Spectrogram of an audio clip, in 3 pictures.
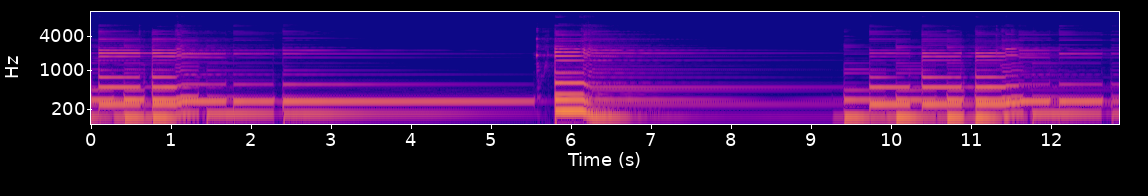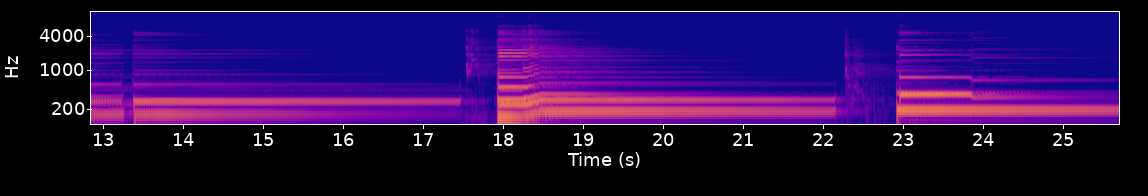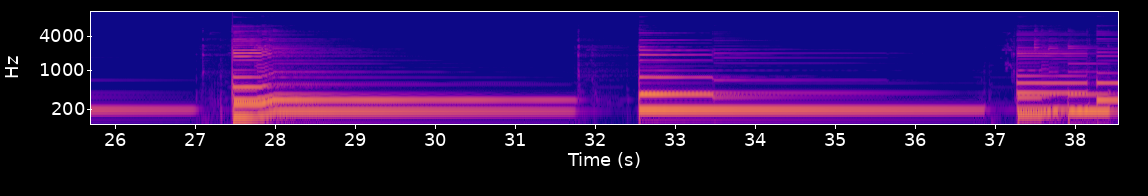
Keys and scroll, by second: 0.3 Tab, 4.0 shift+d, 7.3 Tab, 8.6 l, 11.3 alt+z, 11.9 `, 17.6 alt+z, 17.7 Tab, 18.8 alt+z, 19.5 Tab, 21.4 l, 22.3 shift+d, 25.2 ctrl+z, 26.7 shift+d, 30.8 shift+d, 33.3 x, 34.0 l, 34.3 x, 34.9 alt+z, 35.4 Tab, 35.9 Tab, 36.7 alt+z, 37.8 alt+z.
